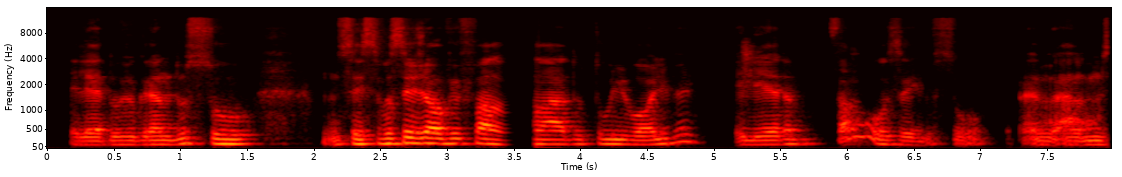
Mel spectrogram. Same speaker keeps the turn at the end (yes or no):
yes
